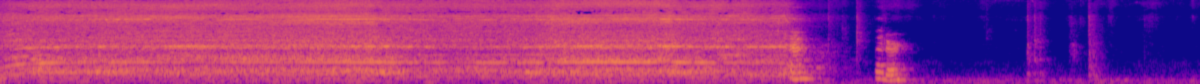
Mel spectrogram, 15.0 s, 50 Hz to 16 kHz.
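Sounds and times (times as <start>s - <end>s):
hair dryer blowing: 0.0s - 10.6s.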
